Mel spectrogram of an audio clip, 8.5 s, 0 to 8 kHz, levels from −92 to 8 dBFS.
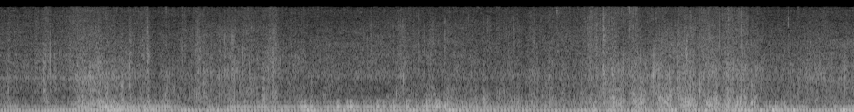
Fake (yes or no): no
